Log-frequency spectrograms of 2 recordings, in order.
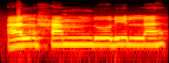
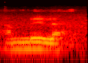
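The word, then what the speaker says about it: الحمد لله: Contohnya misalkan alhamdulillah, kenapa dibaca al bukan il gitu ya? Karena dia bergandengan dengan lam sukun.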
